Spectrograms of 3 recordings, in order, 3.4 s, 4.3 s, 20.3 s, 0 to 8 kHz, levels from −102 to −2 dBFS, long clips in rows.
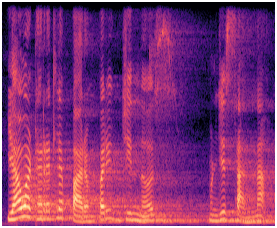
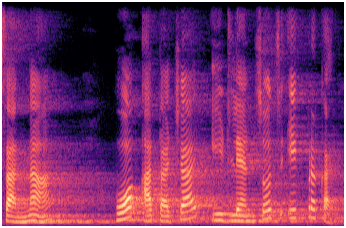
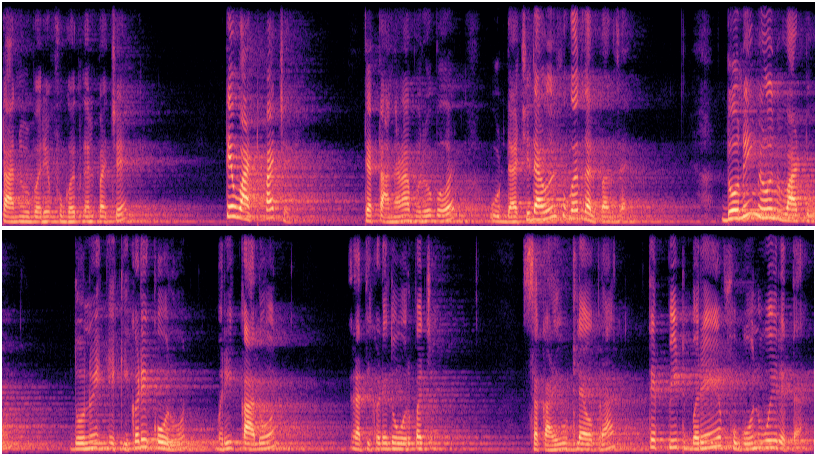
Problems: background sounds at intervals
